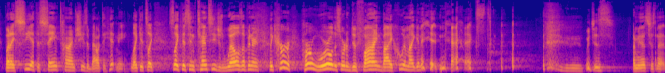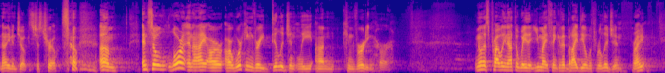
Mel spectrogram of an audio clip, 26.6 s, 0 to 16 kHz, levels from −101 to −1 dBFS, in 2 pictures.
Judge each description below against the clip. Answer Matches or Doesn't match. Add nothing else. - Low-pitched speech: Doesn't match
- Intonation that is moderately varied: Doesn't match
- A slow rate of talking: Doesn't match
